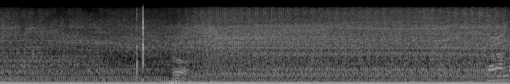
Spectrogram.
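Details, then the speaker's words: Toyota Avanza petrol engine, earlier described as rough, now idling smooth and steady with no knocks or ticks; engine internals judged fine. Normal idle. "alhamdulillahnya ini mesin masih halus aman masih aman"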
